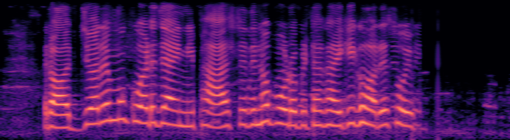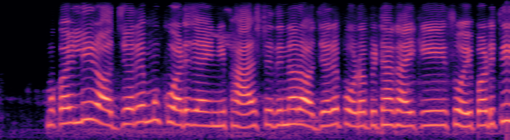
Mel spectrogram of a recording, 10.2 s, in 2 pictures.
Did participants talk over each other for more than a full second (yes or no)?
yes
